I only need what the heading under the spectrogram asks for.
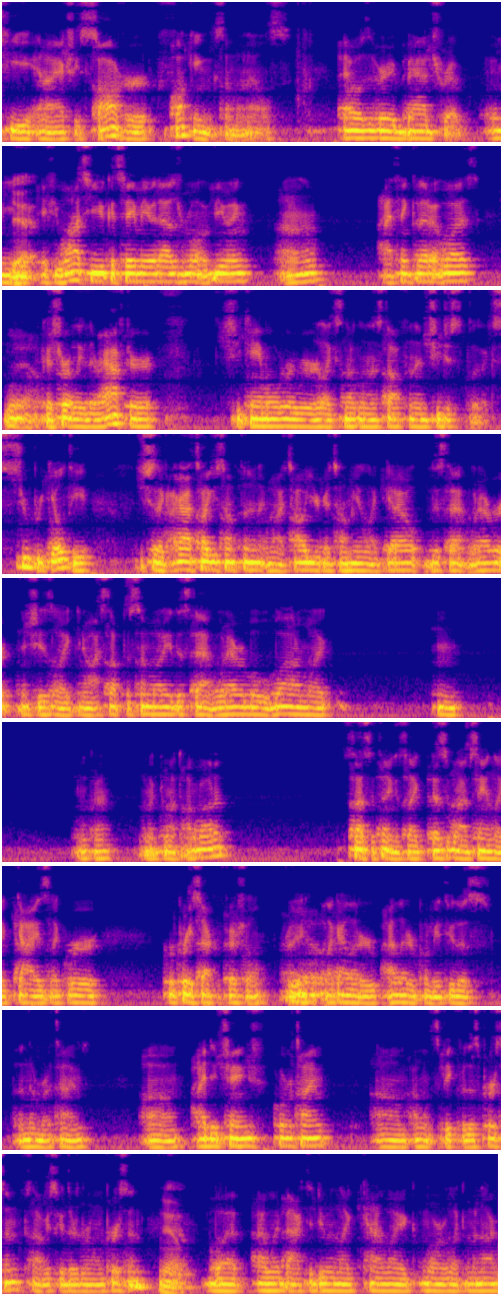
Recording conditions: poor sound quality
